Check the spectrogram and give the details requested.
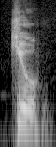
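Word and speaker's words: queue: अब देखिए अगली बात, अगली बात देखिए, जैसे इसको क्यू, यह बहुत ध्यान दें, क्यू देखिए, तो देखिए इसमें कोई दिक्कत नहीं। अब आप स्पेलिंग देखो, QUEU, यानी पंक्ति या लाइन जो भी इसको बोलते हैं।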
